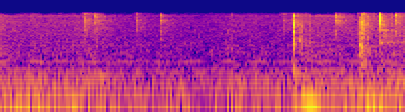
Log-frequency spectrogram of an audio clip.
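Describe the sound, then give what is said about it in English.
Typing on a computer keyboard, heard as sparse, soft key clicks at low volume, with a quicker cluster of taps near the end. “So I'm just going to type first and second”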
